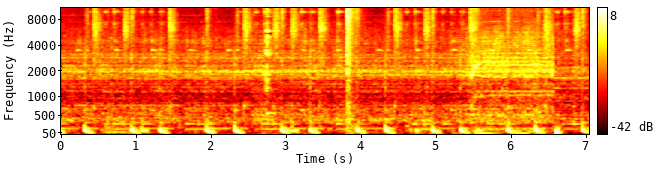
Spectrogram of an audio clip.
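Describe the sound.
Rhythmic thumping from a stand mixer kneading dough while a milk-yeast mixture is poured in. Many regular knocks repeat at a quick, even pace over a low motor hum.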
